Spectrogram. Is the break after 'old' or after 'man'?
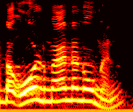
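after old. The phrase breaks after 'old'.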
